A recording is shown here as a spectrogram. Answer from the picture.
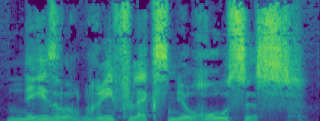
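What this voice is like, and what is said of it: Mock German accent. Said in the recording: “I'm trying to say it with a German accent”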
